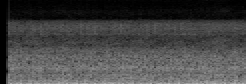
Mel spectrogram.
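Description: Steady low hum with a fine, even pulse and a hiss above it, cutting in abruptly at the start.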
